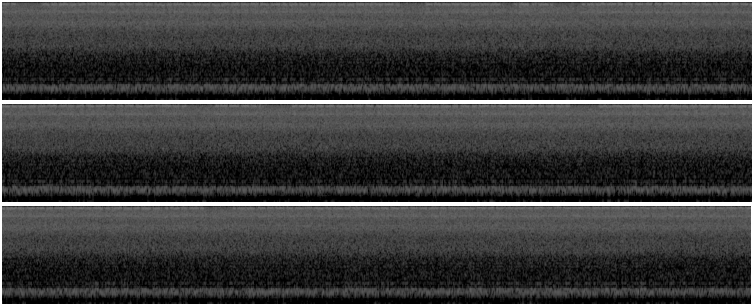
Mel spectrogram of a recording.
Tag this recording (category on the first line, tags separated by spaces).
Soundscapes > Nature
weather-data natural-soundscape nature phenological-recording field-recording data-to-sound artistic-intervention alice-holt-forest raspberry-pi soundscape modified-soundscape sound-installation Dendrophone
